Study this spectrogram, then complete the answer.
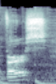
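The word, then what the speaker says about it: Vrse: in the box was I think you pronounce it verse uh it's vrs e that app is incredible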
